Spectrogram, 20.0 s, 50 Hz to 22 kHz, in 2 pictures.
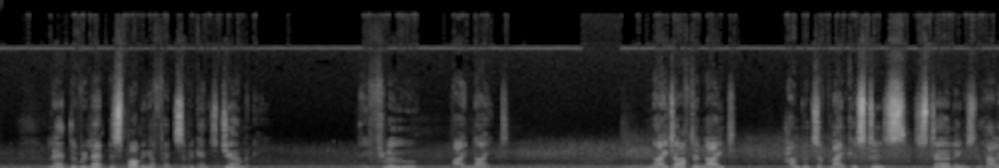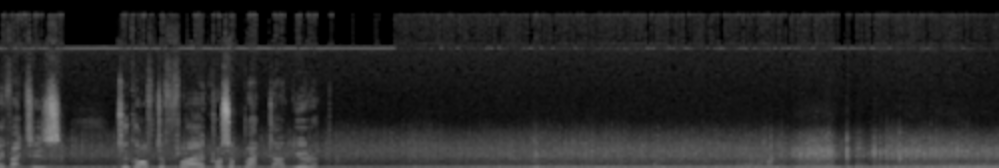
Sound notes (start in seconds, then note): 13.4 humming, rumbling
